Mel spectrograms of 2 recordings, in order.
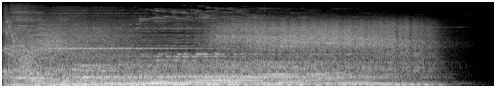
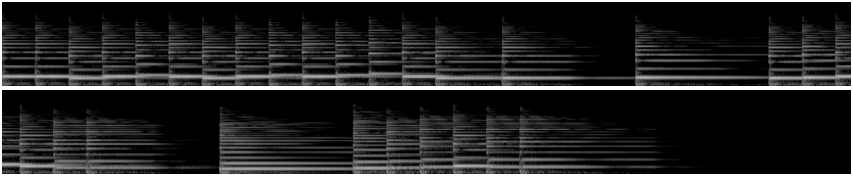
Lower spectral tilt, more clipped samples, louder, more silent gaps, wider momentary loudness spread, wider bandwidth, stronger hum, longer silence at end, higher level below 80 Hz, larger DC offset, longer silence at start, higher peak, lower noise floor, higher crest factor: about the same, -5 dB/octave vs -4 dB/octave; neither; first, -12 LUFS vs -29 LUFS; neither; second, 7 LU vs 12 LU; first, 18.5 kHz vs 12.5 kHz; neither; second, 0.5 s vs 1.95 s; first, -22 dBFS vs -58 dBFS; neither; about the same, 0 s vs 0 s; first, 0 dBFS vs -16 dBFS; second, -45 dBFS vs -80 dBFS; about the same, 12 dB vs 14 dB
